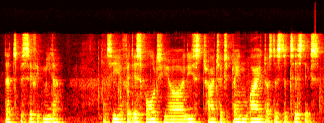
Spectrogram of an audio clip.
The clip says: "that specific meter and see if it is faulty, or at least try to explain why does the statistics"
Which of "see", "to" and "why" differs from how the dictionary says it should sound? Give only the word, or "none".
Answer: to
